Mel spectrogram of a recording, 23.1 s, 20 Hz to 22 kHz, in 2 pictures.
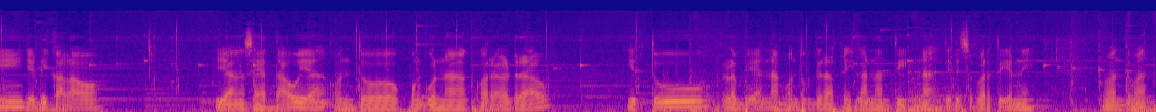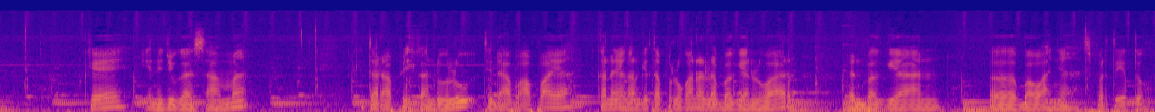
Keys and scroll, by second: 10.6 ctrl+z.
